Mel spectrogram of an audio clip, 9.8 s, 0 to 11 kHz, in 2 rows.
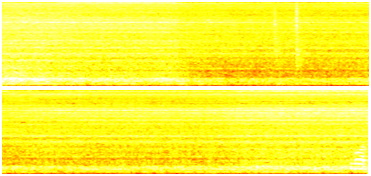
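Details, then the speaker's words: Zhukovsky gas heating boiler made in 1997: steady low burner rumble with a light grunting, fluttering pulse showing unstable combustion with the gas tap about a quarter to half open; noise disappears when more gas is added. "Но вот я допустим сейчас слышу какое-то такое легкое похрюкивание то есть шум горелки газа и шум какой-то нестабильности горения"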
